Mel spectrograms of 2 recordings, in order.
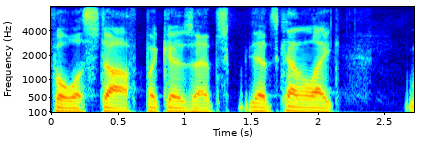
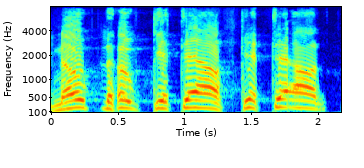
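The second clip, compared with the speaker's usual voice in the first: high, slightly louder retold shout; mock yelling; 10 semitones higher, 4 dB louder than usual. Host imitates the security guard ordering him off, mock yell. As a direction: imitate a yelled order, pitched well up. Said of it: "he keeps yelling at me".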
